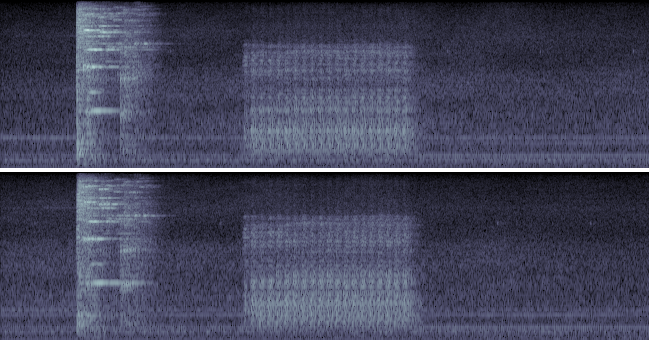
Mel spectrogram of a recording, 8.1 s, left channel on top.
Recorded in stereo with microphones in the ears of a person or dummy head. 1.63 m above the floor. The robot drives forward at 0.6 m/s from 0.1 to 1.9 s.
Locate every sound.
0.9 s breaking glass: 45° left (ahead or behind), 1.3 m; by 1.9 s 30° left (ahead or behind), 1.7 m
3.0 s a gunshot: 5° left (ahead or behind), 3 m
